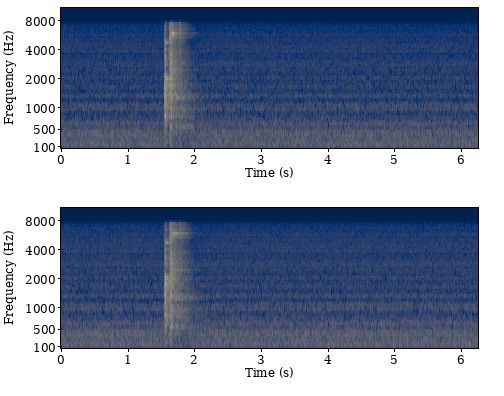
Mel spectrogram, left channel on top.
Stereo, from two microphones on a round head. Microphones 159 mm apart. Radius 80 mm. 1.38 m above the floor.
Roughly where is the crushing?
Left.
